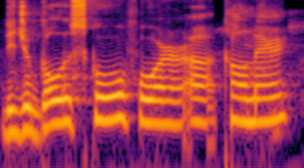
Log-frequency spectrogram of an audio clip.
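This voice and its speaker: A male podcast host with a voice pitched a little high, asking meandering questions in a relaxed, friendly way. He keeps the conversation going with a stream of encouraging yeahs and okays. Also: fairly quick, dull audio. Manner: encouraging, frequent affirmations, loose rambling questions. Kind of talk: casual interview questions.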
